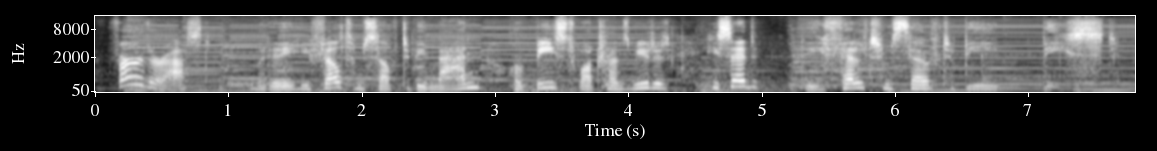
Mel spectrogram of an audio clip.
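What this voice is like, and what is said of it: Put-on Irish accent. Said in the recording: “The hell was that? Hans was German. ... I can only do an Irish accent. ... Just a little Irish taste, apparently.”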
